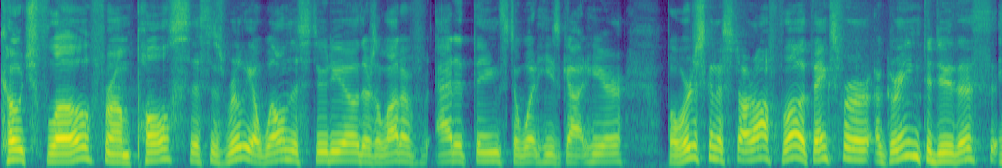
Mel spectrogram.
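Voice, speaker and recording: Someone with an American accent speaks at a moderate pace with hardly any pauses and ordinary pitch variation. The tone is dark and mellow, and the background is quiet. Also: man, fairly high pitch for a man. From Texas. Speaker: podcast host. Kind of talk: casual interview.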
